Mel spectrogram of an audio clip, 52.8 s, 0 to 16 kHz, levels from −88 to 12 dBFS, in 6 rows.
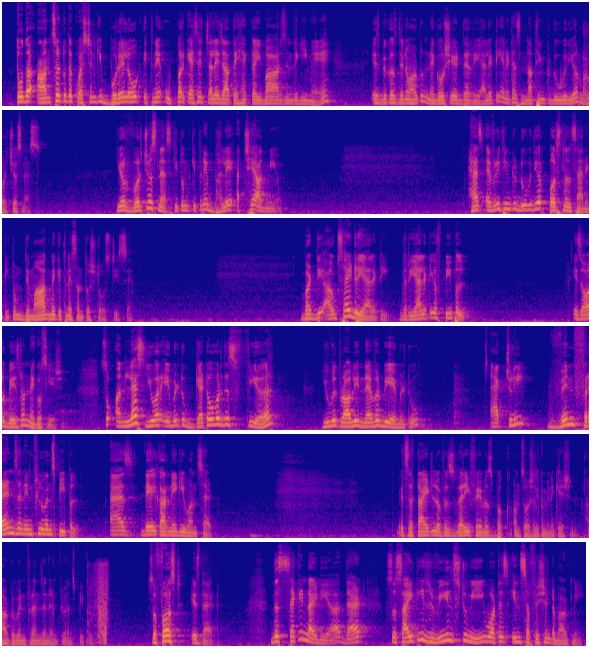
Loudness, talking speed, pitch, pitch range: -26 LUFS, 155 wpm, 115 Hz, 95-145 Hz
